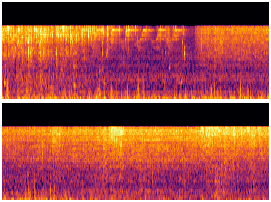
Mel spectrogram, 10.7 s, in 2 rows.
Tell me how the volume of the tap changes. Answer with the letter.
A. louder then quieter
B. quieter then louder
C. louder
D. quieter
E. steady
B.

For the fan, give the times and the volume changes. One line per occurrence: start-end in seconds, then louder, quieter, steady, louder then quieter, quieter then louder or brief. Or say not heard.
0.0-10.6 quieter.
